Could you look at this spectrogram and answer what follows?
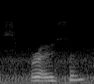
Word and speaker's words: Sproxton: No, there is one leading into Sprosen, as this village is, although it's spelled Sproxton, it's actually Sprosen.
